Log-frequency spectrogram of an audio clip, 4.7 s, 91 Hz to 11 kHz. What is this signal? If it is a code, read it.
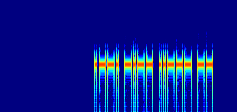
Morse code, heard as a keyed tone, about 28 wpm, 700 Hz. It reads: PY2M
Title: DXCC-100 Call Signs - 4 Characters - Repeated 2x - 28wpm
